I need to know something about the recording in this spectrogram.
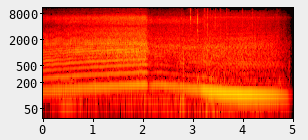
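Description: Tyres rumble on the road surface.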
